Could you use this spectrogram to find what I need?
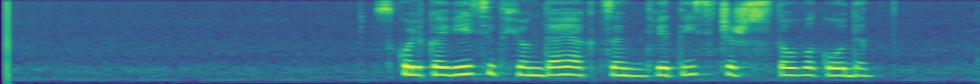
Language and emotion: Russian, neutral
